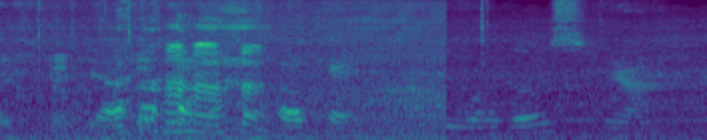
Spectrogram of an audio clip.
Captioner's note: ~~laughter~~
